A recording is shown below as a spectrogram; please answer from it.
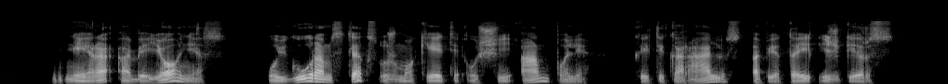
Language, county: Lithuanian, Klaipėda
